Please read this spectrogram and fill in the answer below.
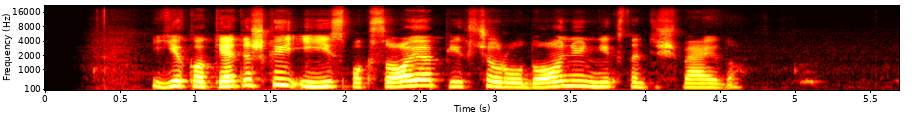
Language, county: Lithuanian, Kaunas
